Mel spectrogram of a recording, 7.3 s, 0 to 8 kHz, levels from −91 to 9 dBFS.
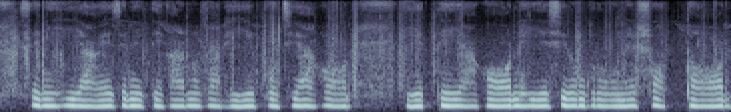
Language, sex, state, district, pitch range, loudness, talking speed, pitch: Chakma, female, Tripura, Unakoti, 165-175 Hz, -16 LUFS, 140 wpm, 170 Hz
